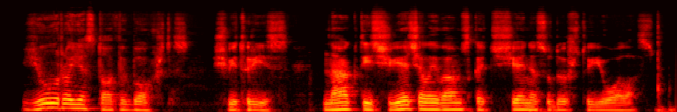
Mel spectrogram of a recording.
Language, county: Lithuanian, Vilnius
